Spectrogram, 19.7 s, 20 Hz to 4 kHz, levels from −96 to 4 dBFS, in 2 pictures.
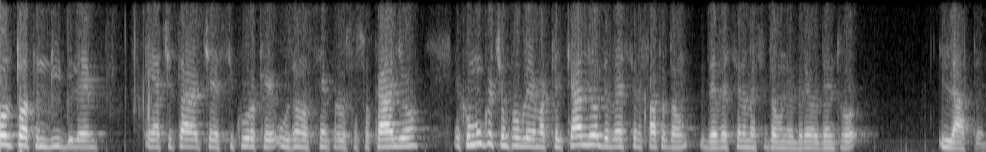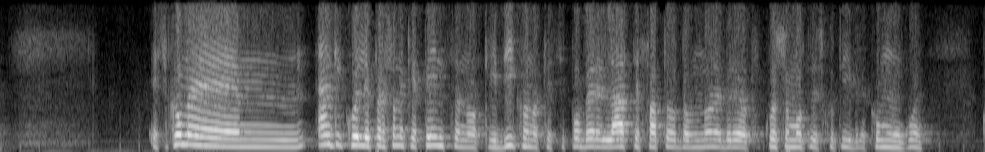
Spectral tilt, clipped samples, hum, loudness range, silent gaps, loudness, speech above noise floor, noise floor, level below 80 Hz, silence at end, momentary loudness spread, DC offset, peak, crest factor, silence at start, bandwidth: -11.5 dB/octave; under 0.1%; none; 7 LU; none; -21 LUFS; 39 dB; -60 dBFS; -56 dBFS; 0.6 s; 14 LU; under 0.1%; -2 dBFS; 20 dB; 0 s; 4 kHz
